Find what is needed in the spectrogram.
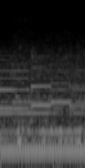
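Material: Nothing is struck.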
